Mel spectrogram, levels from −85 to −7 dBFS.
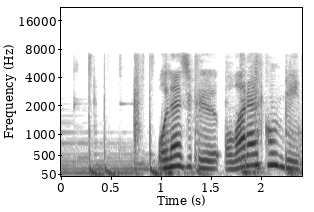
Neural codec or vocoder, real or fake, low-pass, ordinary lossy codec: codec, 16 kHz, 2 kbps, X-Codec, HuBERT features, trained on general audio; fake; 7.2 kHz; none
